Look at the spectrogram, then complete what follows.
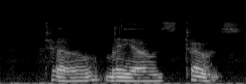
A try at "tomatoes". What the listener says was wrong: No mayo, just May, the month. Toe, May, and then toes. Toes plural. May, toes.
